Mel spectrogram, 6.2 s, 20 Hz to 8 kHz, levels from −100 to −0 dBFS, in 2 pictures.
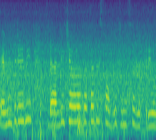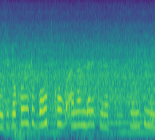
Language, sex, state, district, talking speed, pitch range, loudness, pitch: Odia, female, Odisha, Khordha, 175 wpm, 245-305 Hz, -19 LUFS, 275 Hz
